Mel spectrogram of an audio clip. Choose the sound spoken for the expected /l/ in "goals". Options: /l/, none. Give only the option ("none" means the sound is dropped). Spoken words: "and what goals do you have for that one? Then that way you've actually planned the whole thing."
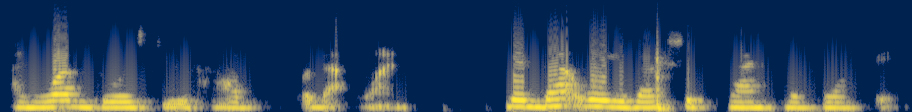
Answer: none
